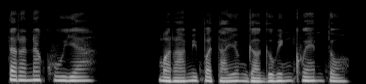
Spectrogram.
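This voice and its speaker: A resilient younger sister played by a woman narrator speaks earnestly and tenderly. Her voice is low for a woman and recorded dry, as in a romantic audio drama. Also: steady tone, measured pace, dark tone, no echo. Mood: hopeful.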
